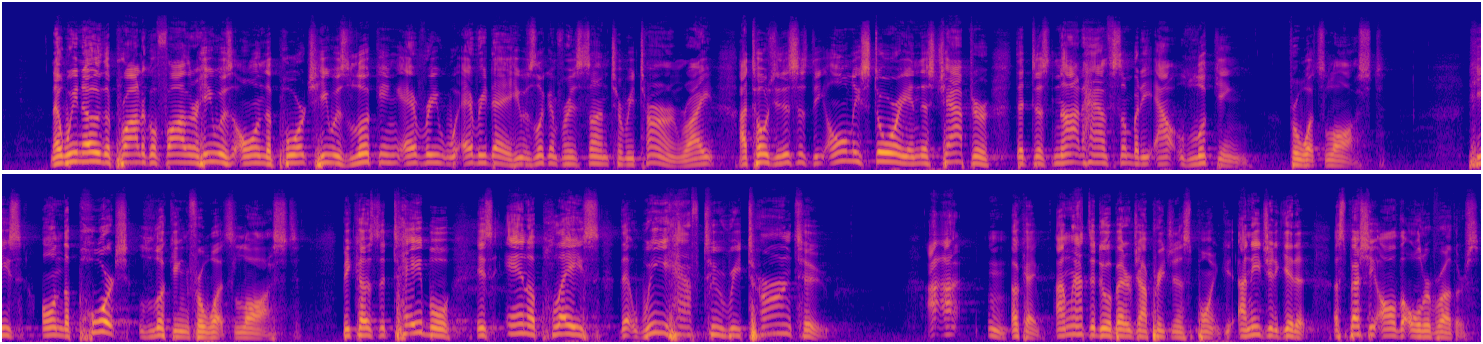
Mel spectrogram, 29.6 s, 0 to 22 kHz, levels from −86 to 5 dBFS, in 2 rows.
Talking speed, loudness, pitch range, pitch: 190 wpm, -25 LUFS, 150-185 Hz, 170 Hz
